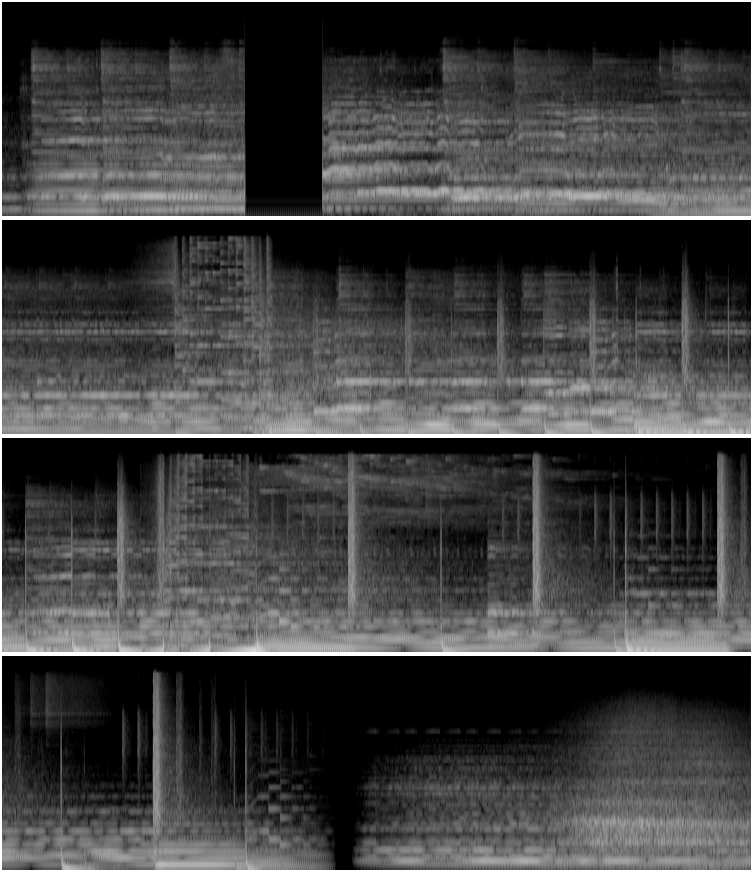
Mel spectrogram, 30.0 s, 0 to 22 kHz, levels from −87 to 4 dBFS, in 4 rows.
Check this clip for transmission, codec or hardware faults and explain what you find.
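One fault: an audio dropout to a faint residue from 2.43 to 3.22 s, lasting about 0.78 s. The wanted signal breaks off abruptly and returns just as suddenly, while the path behind it stays live. The gap holds a low mains hum, roughly 45 dB below the signal, which is likely an open or momentarily disconnected input picking up hum until the connection is restored.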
